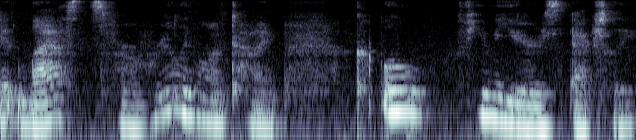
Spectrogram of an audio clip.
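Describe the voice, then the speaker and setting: A soft-spoken woman talks at a moderate pace and a fairly low pitch. Her pitch varies in an ordinary way, with noticeable background noise behind her. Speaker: ASMR creator; dance teacher. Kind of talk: ASMR show and tell.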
